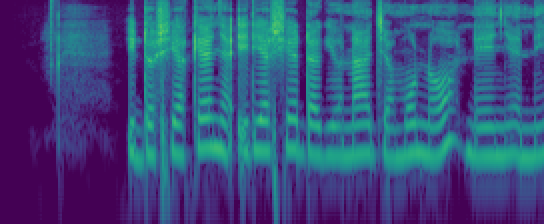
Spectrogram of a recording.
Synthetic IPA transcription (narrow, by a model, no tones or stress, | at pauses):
idɔʃjakɛɲaʔiɾjaʃjɛdaɡɪɔnad͡ʒamonɔneɲeni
